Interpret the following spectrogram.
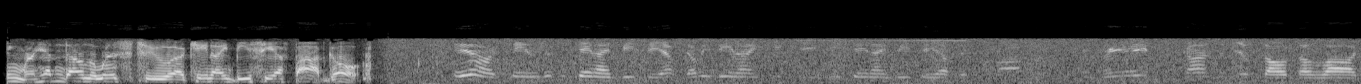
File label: Kenwood TS-520S & Hand Mic; Greenleaf, Wi.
